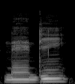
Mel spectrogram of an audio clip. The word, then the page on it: neñdiñ: Apatani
